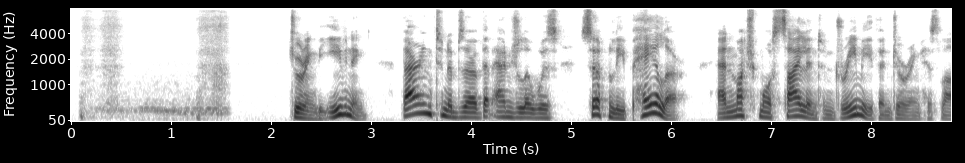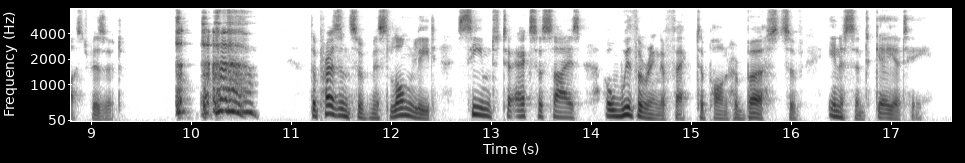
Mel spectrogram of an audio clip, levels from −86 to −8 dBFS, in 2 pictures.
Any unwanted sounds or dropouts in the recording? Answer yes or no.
yes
